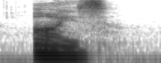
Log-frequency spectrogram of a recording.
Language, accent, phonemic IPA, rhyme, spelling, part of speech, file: English, UK, /aɪz/, -aɪz, eyes, noun / verb, En-uk-eyes.ogg
- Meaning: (noun) plural of eye; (verb) third-person singular simple present indicative of eye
